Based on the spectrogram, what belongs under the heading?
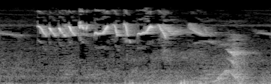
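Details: Líu pha chòe song of a Swinhoe's white-eye, a very high, fast chattering warble of twisting notes running for about two and a half seconds and ending in a brief downward slur.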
